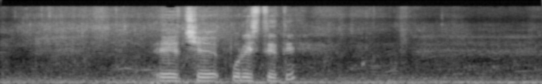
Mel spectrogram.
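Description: Steady low outdoor rumble by the river, with a few short spoken words about a second in.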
